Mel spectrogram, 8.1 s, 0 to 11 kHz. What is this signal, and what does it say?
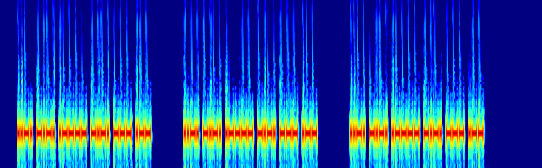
Morse code, heard as a keyed tone, about 52 wpm, 700 Hz. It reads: FC1COW FC1COW FC1COW
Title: DXCC-100 Call Signs - 6 Characters - Repeated 3x - 50wpm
